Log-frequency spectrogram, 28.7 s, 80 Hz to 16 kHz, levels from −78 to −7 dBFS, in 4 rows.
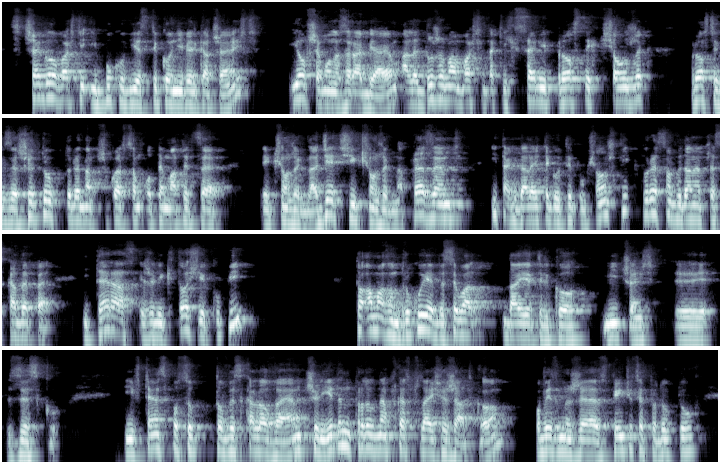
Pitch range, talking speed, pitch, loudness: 125-155 Hz, 165 wpm, 135 Hz, -16 LUFS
